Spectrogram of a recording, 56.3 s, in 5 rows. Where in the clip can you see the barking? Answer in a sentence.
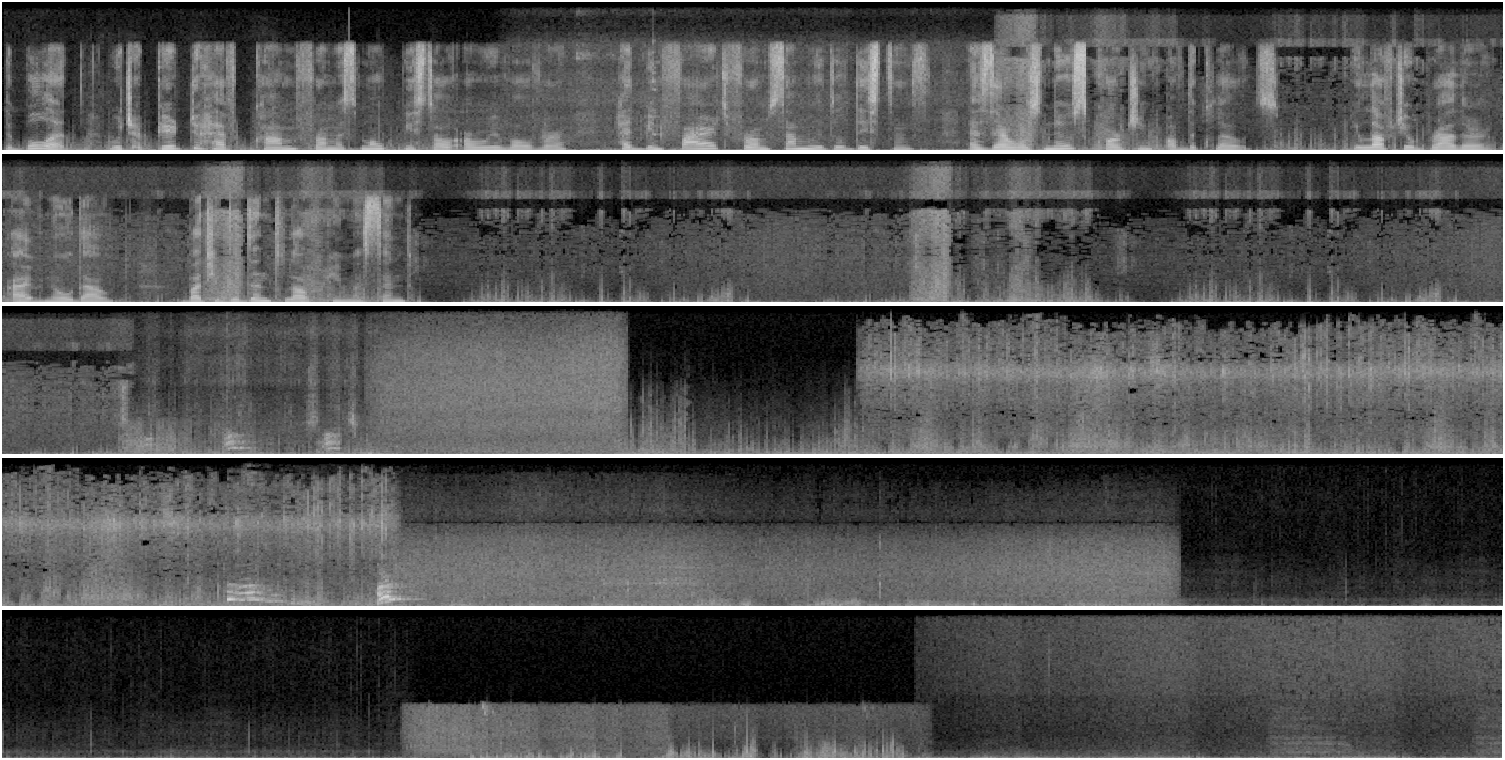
You can hear the barking from 23.4 to 25.1 s and from 35.5 to 36.9 s.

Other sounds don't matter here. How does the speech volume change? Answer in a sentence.
The loudness of the talking stays about the same.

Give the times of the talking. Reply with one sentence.
The talking can be heard from 0.0 to 14.4 s.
